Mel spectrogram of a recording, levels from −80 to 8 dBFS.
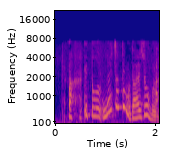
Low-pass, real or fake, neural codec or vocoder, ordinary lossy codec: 7.2 kHz; fake; codec, 16 kHz, 2 kbps, X-Codec, HuBERT features, trained on general audio; MP3, 32 kbps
